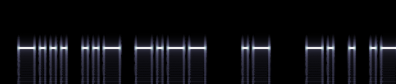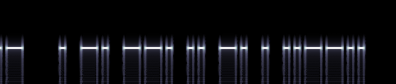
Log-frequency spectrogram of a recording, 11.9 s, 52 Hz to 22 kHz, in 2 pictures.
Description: Morse code, heard as a keyed tone, about 15 wpm, 700 Hz. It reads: BUY A NEW ENGINE?
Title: Sentences from Top 1500 Words 15wpm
